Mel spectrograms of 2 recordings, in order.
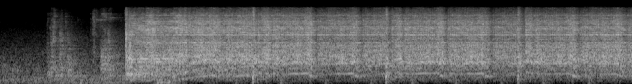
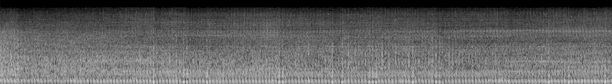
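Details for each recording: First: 1973 112 tractor with new points, coil and condenser; points set per book; a few weak cranking bursts, then it catches and runs unevenly with irregular pops; ignition points out of adjustment. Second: 1973 112 tractor after new points, coil, condenser and points readjustment: even, steady low thumping at idle with consistent beat and no stumbles; normal smooth idle.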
